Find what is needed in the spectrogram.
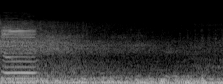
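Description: Steady low rumble of a car's engine and tyres heard from inside the moving car's cabin, with a brief held tone right at the start.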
